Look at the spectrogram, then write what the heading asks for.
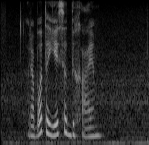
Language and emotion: Russian, neutral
